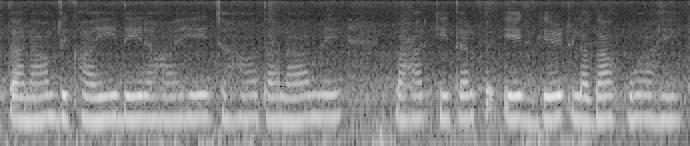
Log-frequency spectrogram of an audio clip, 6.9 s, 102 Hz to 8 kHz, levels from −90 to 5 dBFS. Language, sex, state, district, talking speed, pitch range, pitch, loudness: Hindi, female, Maharashtra, Solapur, 140 wpm, 225-235 Hz, 230 Hz, -16 LUFS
